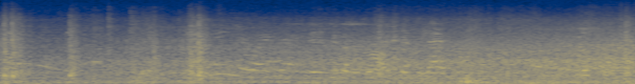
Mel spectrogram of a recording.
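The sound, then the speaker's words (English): An elevated city train passes overhead with a continuous rumbling roar and clattering wheels, steady in level throughout, with a voice talking over it. “And right above our heads is the very famous elevated train line, or as us locals call it for short, the L. This is the same train that makes the loop around the city,”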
